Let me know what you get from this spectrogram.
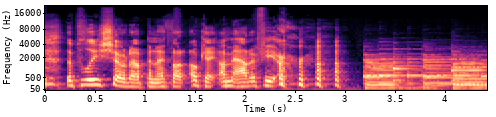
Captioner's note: laughs; bright music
